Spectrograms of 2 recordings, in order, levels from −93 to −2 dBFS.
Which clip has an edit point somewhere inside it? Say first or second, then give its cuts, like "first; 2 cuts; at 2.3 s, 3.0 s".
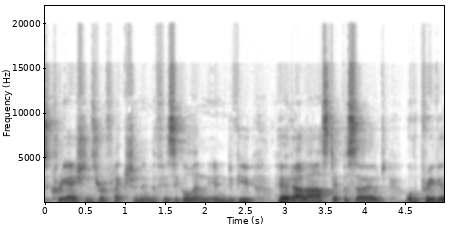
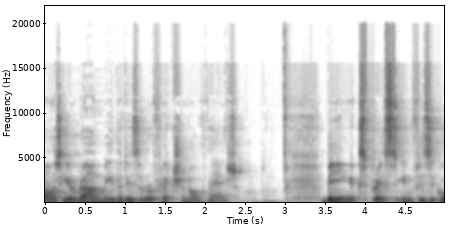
second; 1 cut; at 3.4 s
